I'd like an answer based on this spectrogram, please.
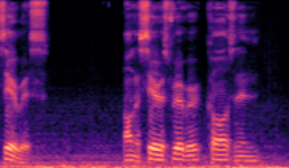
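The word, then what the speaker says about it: Souris: to pronounce it and it looked like it's pronounced Cirrus on the serious River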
